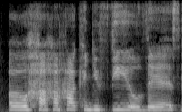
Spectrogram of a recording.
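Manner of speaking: drawn-out mock laugh and taunt. Bullies sending negative energy for fun, taunting. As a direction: imitate someone needling for fun. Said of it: "It was fun. It was some type of".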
